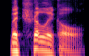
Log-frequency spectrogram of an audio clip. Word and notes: matrilocal: American English

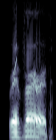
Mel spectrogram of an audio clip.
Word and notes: reverb: American English

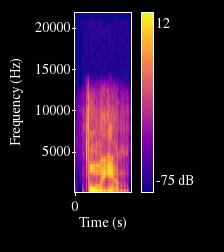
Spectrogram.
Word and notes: thulium: American English

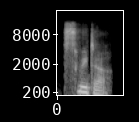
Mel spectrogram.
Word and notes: suitor: Indian

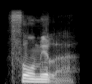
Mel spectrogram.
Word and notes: formula: British English

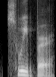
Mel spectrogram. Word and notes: sweeper: American English

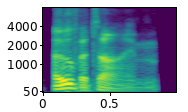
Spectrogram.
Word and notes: overtime: British English

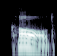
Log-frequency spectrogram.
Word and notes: cold: American English

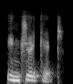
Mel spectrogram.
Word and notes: intricate: Indian

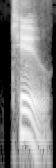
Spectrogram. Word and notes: TU: American English

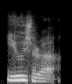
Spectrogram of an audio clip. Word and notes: usurer: Indian

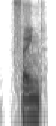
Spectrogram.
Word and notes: famed: British English

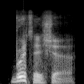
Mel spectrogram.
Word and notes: Britisher: British English

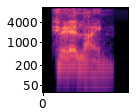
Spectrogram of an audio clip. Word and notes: hairline: Indian

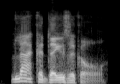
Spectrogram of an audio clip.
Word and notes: lackadaisical: British English

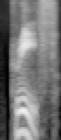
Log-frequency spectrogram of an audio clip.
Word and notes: grief: American English

